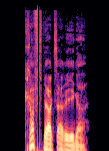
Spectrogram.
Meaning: power plant excitation equipment, power plant excitation system
- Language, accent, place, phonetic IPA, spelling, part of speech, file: German, Germany, Berlin, [ˈkʁaftvɛʁksʔɛɐ̯ˌʁeːɡɐ], Kraftwerkserreger, noun, De-Kraftwerkserreger.ogg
